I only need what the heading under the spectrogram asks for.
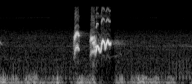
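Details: A single sooty-headed bulbul phrase, loud and varied, used for calling wild bulbuls: a short high note, then a bright bubbly warble dropping at the end, over low background chatter.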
